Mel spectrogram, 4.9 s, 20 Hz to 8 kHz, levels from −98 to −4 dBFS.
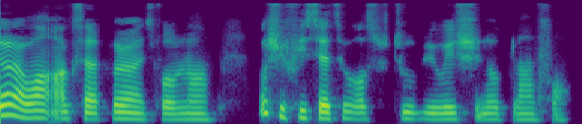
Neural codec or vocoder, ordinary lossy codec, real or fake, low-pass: codec, 16 kHz, 2 kbps, X-Codec, HuBERT features, trained on balanced general audio; MP3, 48 kbps; fake; 7.2 kHz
